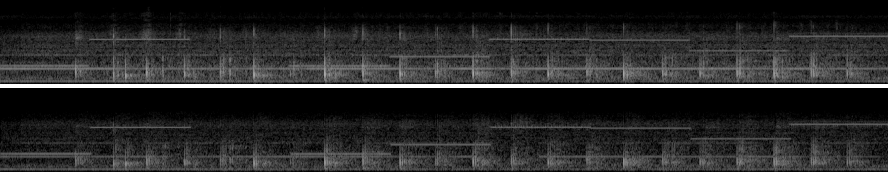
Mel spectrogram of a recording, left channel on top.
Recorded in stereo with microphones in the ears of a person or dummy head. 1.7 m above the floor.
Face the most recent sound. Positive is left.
turn(degrees=75)  # may be behind; listen again after turning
